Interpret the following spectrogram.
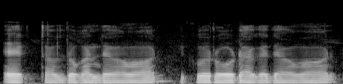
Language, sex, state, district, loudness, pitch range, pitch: Chakma, male, Tripura, Dhalai, -15 LUFS, 95-100 Hz, 95 Hz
